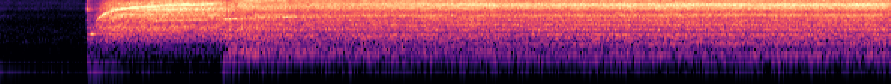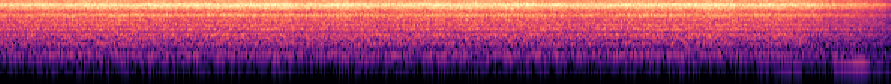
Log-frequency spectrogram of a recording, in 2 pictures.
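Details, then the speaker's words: A dental vacuum former, normally used for dentures, switches on with a rising whine and runs as a steady loud roar, molding heated plastic over metal objects; amateur hobby use. "So, vacuum forming. Yeah, this is a vacuum former. This is a dental vacuum former. It's usually used to make dentures."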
